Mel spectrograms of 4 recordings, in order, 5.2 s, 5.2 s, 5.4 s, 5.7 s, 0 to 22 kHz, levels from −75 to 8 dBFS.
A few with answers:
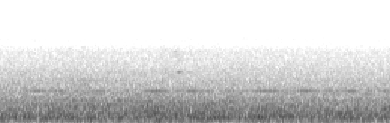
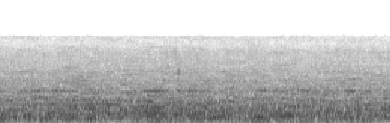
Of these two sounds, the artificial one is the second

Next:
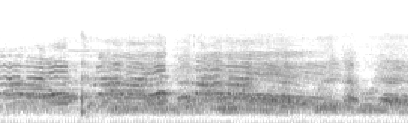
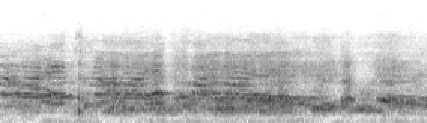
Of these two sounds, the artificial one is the second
